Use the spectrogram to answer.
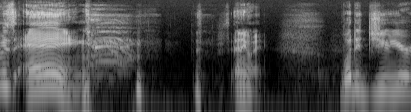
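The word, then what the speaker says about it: Aang: like his name his name all throughout the cartoon is Ang and it's not mispronounced because it's an Asian film that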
